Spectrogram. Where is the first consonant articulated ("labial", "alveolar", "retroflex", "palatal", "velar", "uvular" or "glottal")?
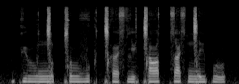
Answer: velar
